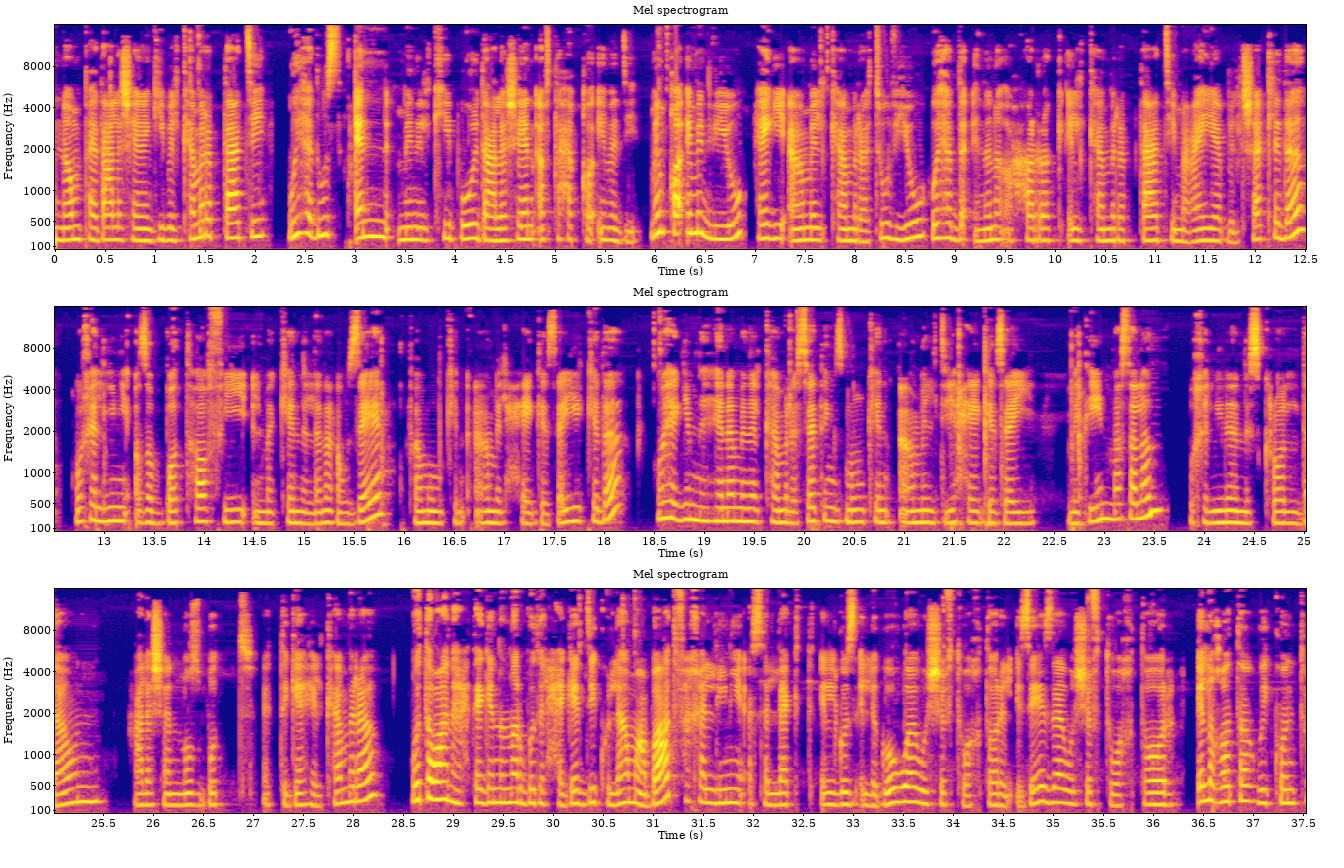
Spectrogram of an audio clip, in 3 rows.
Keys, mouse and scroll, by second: 1.3 click, 2.1 scroll up 1, 2.8 n, 6.0 click, 7.6 click, 9.2-12.9 middle drag, 13.2-14.1 middle drag, 14.6-14.9 scroll down 1, 15.1-15.6 shift+middle drag, 15.8 shift+middle click, 16.6 middle click, 18.4 click, 19.8-22.7 drag, 21.8 KP_0, 23.9 scroll down 1, 24.5-25.2 scroll down 2, 25.6-26.2 scroll down 3, 27.1 scroll down 1, 30.2 click, 30.6 click, 33.8 shift+click, 35.3 shift+click.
